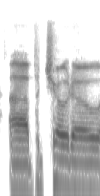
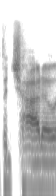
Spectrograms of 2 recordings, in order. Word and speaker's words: Picciotto: not McKay and makai I mispronounced Picciotto I said Pichardo and listen I'm and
